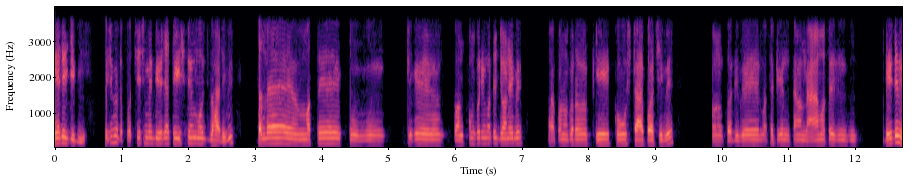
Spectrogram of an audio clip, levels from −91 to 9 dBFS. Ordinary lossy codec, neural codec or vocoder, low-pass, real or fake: none; codec, 16 kHz, 4 kbps, FreqCodec, larger model; 3.6 kHz; fake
